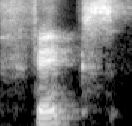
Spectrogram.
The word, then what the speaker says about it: Phyx: This is from Better With, am I pronouncing it correct? Fix, F or PHYX. Is that correct? Yeah.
